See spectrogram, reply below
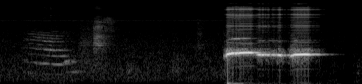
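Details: Indoor pet African grey parrot, male, known to whistle like a builder and to imitate cats, dogs and ducks; faint soft sounds, then one loud, steady, slightly wavering whistle lasting about a second.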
